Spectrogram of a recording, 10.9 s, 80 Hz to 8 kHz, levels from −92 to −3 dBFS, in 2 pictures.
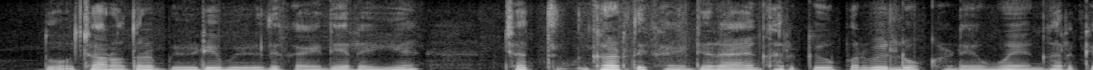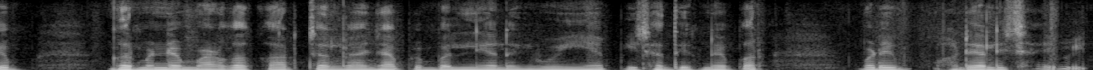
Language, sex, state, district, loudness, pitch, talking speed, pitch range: Hindi, female, Bihar, Jahanabad, -28 LUFS, 190 Hz, 240 wpm, 185-200 Hz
